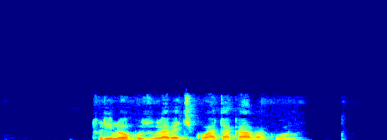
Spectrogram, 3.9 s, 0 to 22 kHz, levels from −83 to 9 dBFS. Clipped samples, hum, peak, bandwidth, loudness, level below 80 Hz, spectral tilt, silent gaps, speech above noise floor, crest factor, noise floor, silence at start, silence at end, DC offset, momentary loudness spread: under 0.1%; none; -2 dBFS; 7.6 kHz; -18 LUFS; -58 dBFS; -6 dB/octave; none; 65 dB; 18 dB; -82 dBFS; 0.95 s; 0.9 s; under 0.1%; 12 LU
